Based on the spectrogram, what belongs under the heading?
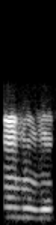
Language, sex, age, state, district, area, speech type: Bengali, male, 30-45, West Bengal, Hooghly, urban, conversation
